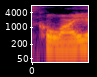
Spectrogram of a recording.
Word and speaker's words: Kauai: It is Kauai, I think it's pronounced.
